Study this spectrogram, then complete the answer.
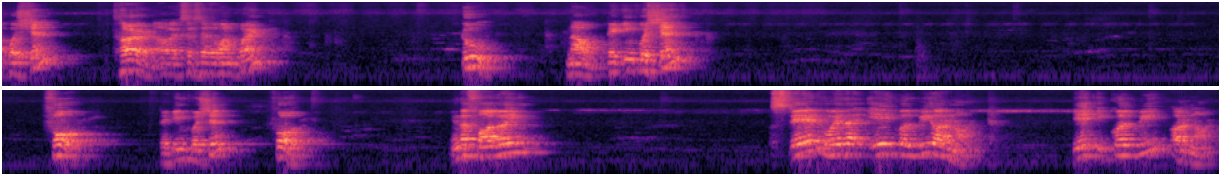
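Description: A man talks calmly in short bursts, close to a microphone.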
